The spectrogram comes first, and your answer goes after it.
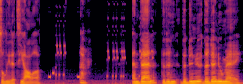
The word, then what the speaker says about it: denouement: And then, the denouement, as we learned in the first trial, that's how it's pronounced. Denouement. Wesley Stickler, of panty-snatching fame, walks up. Seeing the two men, he shouts. In that instant... denouement. Oh. Whatever, I got the silent T, it's fine.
